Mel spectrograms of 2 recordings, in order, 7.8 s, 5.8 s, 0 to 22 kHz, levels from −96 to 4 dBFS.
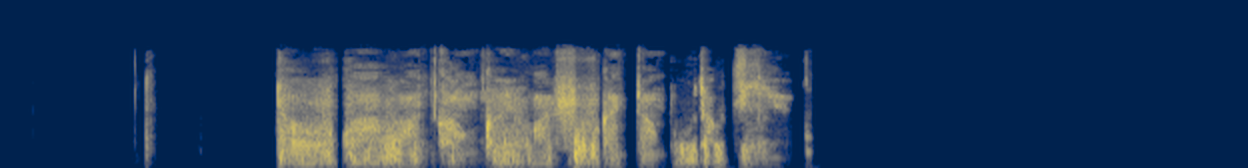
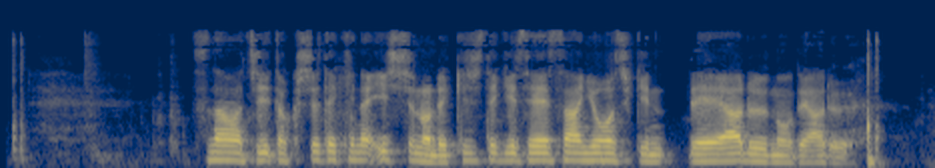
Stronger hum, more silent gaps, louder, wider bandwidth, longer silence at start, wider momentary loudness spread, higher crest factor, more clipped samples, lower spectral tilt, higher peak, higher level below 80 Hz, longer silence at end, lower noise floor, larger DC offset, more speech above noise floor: neither; first, 0.98-1.72 s, 3.93-3.97 s, 4.96-5.02 s vs none; first, -18 LUFS vs -26 LUFS; second, 8 kHz vs 11.5 kHz; second, 0.9 s vs 1.3 s; first, 18 LU vs 10 LU; about the same, 22 dB vs 20 dB; neither; second, -4 dB/octave vs -6 dB/octave; first, 0 dBFS vs -6 dBFS; about the same, -60 dBFS vs -60 dBFS; first, 2.75 s vs 0.35 s; first, under -90 dBFS vs -62 dBFS; neither; first, over 71 dB vs 37 dB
